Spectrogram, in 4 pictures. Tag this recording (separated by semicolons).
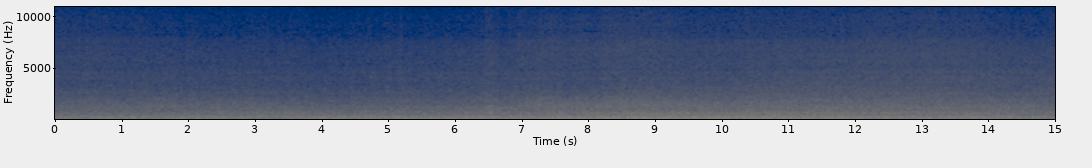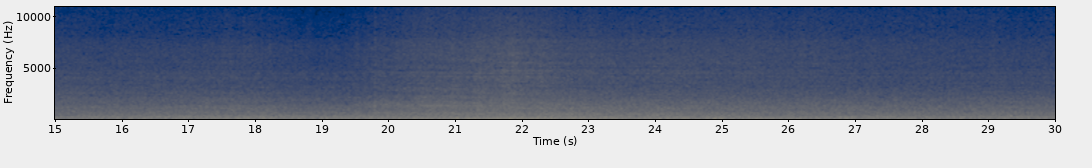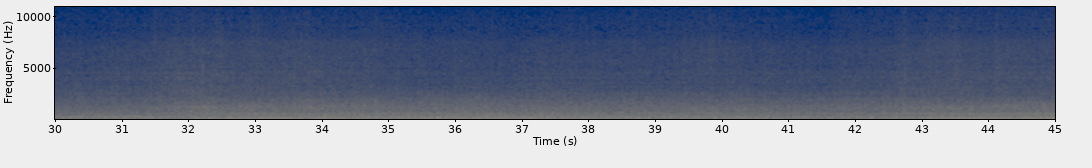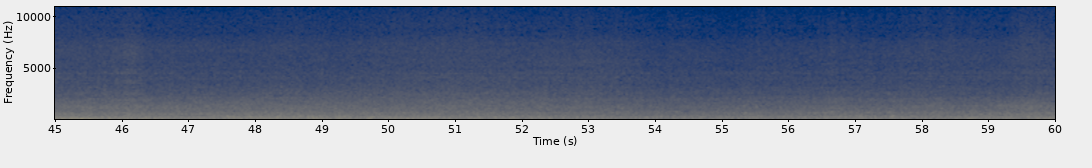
beach; coast; ocean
